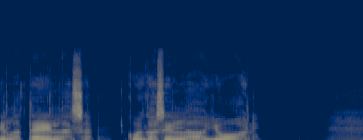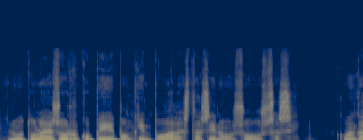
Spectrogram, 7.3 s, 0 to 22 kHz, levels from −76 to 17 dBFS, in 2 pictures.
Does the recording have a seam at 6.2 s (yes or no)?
no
